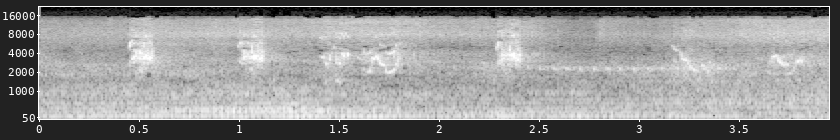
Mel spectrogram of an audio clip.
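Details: Canary singing in short bursts: several separate high, sharp chirps spaced about half a second apart, then a fast, even, level trill and a final brief twittering note, over a low steady background hum.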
